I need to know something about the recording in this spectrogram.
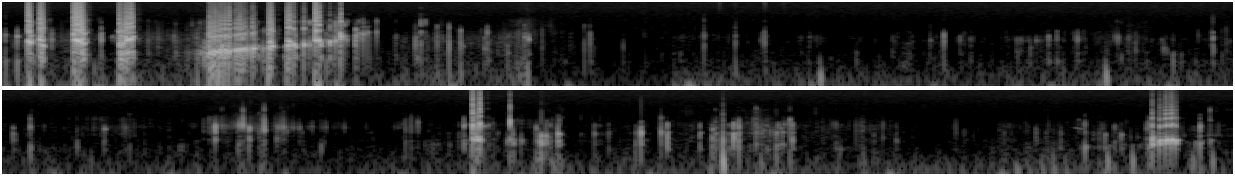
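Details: Stomach growling (borborygmi) recorded for ASMR: irregular gurgles, squeaks and rumbling bursts, louder at the start and near the end.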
